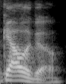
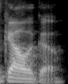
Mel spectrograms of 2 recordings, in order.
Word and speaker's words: Gallego: So it is Gallego. It is Gallego. It's Gallego.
